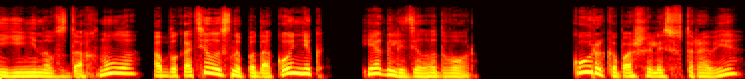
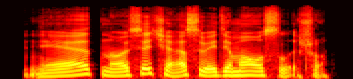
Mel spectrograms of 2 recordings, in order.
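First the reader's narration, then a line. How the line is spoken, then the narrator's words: Grumbling. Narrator (Russian): проворчала она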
